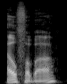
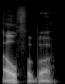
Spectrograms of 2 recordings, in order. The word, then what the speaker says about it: Elphaba: pronounce, the Wicked Witch Elphaba, was created by taking the phonetic pronunciation of the original Wizard of Oz author, L. Frank Baum's initials, LFB, which became Elphaba, which I wish I'd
